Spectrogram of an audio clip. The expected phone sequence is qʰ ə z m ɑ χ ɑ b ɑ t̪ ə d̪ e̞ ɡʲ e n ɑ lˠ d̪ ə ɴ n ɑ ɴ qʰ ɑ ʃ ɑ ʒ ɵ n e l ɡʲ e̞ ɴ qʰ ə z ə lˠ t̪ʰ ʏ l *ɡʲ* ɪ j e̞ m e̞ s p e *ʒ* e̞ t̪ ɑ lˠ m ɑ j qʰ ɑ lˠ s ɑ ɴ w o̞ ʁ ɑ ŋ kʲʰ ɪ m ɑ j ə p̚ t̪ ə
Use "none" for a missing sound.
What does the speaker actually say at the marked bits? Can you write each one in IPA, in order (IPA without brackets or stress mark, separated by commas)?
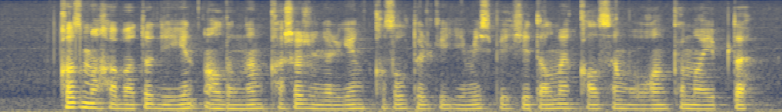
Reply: kʲ, ʒ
